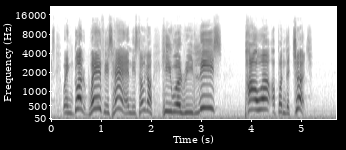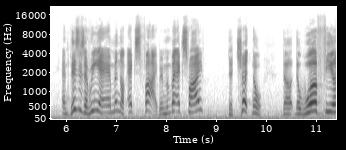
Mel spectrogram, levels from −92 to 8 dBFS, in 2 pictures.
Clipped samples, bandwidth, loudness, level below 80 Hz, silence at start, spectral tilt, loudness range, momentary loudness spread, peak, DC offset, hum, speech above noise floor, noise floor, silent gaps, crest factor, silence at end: under 0.1%; 15.5 kHz; -28 LUFS; -58 dBFS; 0 s; -2.5 dB/octave; 8 LU; 16 LU; -8 dBFS; under 0.1%; none; 21 dB; -50 dBFS; none; 20 dB; 0 s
